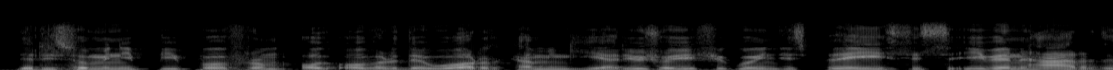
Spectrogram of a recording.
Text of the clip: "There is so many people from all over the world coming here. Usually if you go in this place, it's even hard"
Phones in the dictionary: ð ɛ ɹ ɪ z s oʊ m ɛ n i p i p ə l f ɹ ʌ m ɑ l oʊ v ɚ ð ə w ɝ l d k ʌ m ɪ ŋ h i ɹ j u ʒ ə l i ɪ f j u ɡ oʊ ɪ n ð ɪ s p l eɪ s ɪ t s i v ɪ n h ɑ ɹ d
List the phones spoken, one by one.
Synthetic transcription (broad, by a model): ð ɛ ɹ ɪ s oʊ m ɛ n i p i p ə l f ɹ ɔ m ɑ l oʊ v ɚ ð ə w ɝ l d k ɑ m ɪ ŋ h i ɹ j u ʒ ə i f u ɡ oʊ ɪ n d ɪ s p l eɪ s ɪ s i v ɪ n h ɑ ɹ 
